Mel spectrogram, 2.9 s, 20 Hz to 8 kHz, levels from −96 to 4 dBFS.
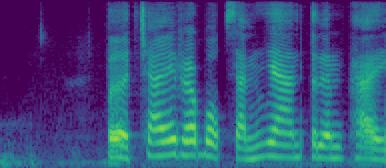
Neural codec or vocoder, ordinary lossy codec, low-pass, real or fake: codec, 16 kHz, 1 kbps, FunCodec, trained on LibriTTS, 50 frames a second; none; none; fake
